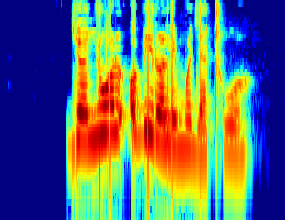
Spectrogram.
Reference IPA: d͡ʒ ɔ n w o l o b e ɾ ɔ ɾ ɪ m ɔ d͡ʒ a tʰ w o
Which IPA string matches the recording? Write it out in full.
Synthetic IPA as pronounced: d͡ʒ ɔ ɲ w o l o b i ɾ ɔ l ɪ m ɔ d͡ʒ a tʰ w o

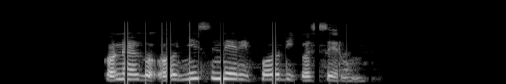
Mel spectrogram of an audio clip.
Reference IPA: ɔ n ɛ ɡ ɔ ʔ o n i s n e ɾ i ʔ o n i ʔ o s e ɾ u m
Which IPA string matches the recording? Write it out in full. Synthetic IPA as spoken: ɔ n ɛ ɡ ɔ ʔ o ɲ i s n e ɾ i p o d i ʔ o s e ɾ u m

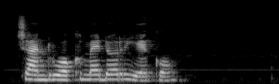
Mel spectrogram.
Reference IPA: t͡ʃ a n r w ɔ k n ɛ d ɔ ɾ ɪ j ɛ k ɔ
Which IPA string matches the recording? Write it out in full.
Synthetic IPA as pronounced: t͡ʃ a n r w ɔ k m ɛ d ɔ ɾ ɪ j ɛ k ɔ

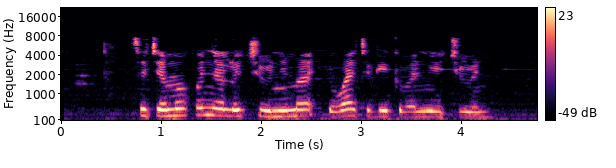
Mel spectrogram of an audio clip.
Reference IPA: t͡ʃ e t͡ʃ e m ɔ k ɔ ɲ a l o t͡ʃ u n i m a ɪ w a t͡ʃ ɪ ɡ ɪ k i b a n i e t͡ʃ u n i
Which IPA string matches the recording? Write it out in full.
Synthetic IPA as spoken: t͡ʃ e t͡ʃ e m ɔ k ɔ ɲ a l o t͡ʃ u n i m a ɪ w a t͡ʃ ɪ ɡ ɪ k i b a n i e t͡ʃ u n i

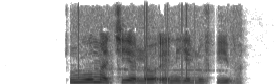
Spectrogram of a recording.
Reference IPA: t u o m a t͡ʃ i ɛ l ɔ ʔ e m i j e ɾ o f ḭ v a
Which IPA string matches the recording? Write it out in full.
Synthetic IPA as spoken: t u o m a t͡ʃ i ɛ l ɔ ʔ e n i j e l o f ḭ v a

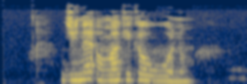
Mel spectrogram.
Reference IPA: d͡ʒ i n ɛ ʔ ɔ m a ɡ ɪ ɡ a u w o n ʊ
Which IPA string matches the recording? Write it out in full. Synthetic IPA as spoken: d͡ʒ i n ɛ ʔ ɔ m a k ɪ k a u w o n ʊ

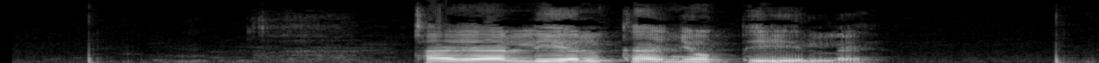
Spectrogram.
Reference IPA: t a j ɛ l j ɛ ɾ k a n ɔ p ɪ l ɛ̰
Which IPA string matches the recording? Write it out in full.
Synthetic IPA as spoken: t a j a l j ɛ l k a ɲ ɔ p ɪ l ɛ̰

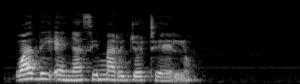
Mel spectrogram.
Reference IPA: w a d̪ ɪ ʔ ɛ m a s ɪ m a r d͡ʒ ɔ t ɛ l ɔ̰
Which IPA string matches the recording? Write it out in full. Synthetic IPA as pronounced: w a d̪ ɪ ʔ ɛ ɲ a s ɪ m a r d͡ʒ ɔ t ɛ l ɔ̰

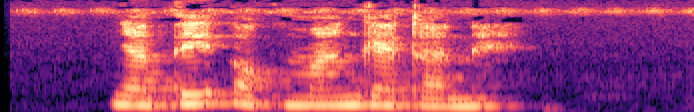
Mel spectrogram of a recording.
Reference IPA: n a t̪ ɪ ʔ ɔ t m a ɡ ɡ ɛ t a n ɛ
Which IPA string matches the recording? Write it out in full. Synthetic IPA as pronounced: ɲ a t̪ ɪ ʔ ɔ k m a ŋ ɡ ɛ t a n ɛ

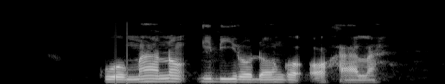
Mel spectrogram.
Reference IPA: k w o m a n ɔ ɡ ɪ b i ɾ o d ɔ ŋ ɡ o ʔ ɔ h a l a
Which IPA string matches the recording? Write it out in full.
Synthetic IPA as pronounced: k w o m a n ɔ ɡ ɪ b i ɾ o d ɔ ŋ ɡ ɔ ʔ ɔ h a l a

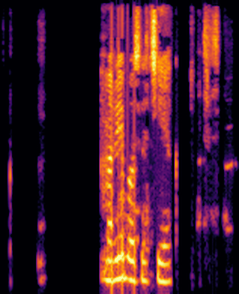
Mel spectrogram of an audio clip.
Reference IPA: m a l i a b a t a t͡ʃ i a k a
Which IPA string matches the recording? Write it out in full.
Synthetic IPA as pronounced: m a ɾ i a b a s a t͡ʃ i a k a

